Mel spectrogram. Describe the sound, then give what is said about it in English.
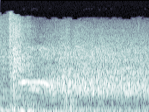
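A single loud, sharp slam of a chair striking wrestler Ronda Rousey rings out right at the start, followed by a steady wash of arena crowd noise at a SmackDown versus Raw wrestling event. “A chair attacking Ronda Rousey!”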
